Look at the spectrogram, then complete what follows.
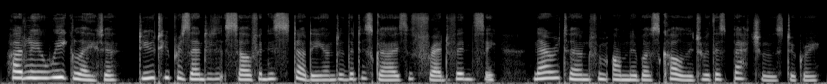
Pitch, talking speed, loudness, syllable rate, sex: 235 Hz, 180 wpm, -18 LUFS, 6.0 syllables/s, female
